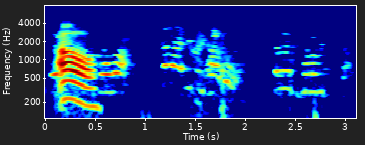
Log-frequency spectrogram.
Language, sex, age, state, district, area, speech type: Manipuri, female, 30-45, Manipur, Kangpokpi, urban, conversation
